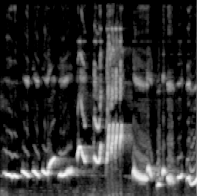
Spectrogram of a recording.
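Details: White-rumped shama singing a masteran song meant to stir other shamas into song: a rapid, continuous run of rich whistles. Rolling notes climb into a high buzzy trill, then fall into lower, liquid, warbled phrases.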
